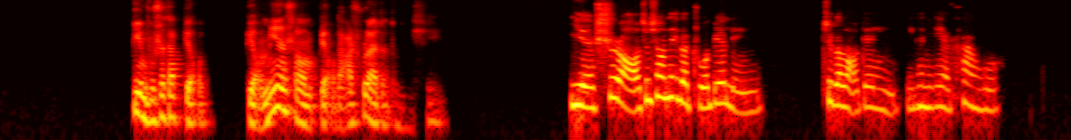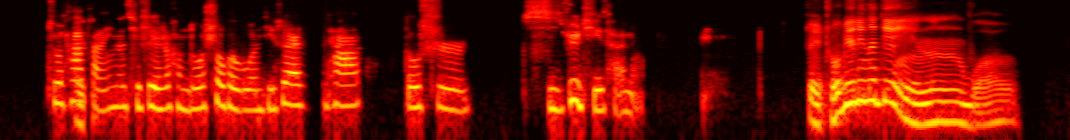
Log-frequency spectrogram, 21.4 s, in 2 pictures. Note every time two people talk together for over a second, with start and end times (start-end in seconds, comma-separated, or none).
none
